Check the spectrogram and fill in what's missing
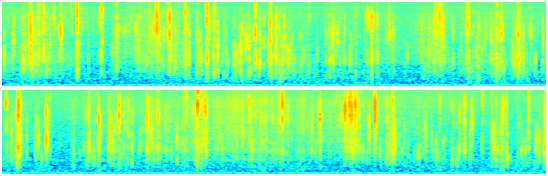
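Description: A soft pack of cotton pads in a plastic wrapper is squeezed and crinkled by hands, then scratched with nails while it lies flat. The result is a continuous stream of dense, bright crackling and crinkling, made of many short, dry ticks with soft rustling underneath.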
